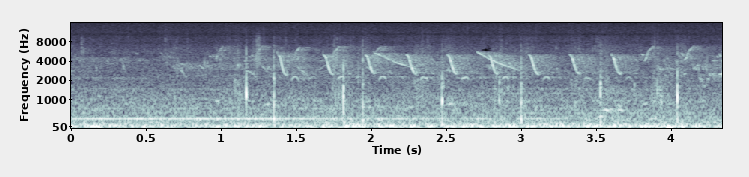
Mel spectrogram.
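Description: A bird calling a quick run of short, high notes, each falling in pitch, about four a second, stopping shortly after the middle. The notes sit over faint rumbling background noise.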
